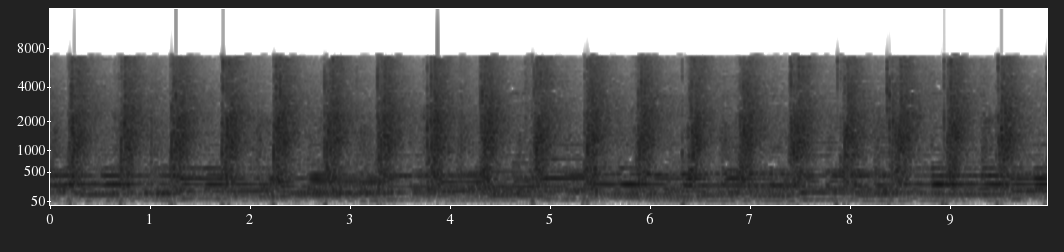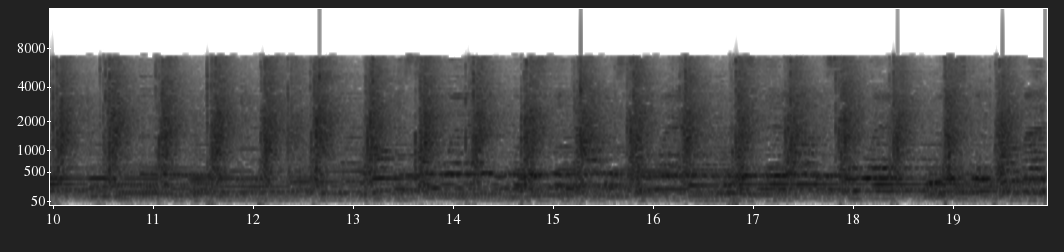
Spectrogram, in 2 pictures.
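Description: An audience at an evening church service claps hands together in a steady, even rhythm, roughly two claps per second, loud and sustained throughout, with music or singing running underneath.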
